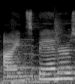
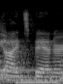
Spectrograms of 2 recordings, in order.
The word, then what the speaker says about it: Einspanner: I think it's Einspanner. Einspanner? But I feel like I'll just make more of a fool of myself trying to pronounce it the German way because it is German.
